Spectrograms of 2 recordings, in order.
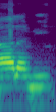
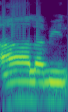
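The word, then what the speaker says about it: العالمين: এরকম বলে আলহামদুলিল্লাহ আলামিন আলামিন আসলে এরকম না হল আলামিন এজন্য আমাদের এখানে আইনকে আইন উচ্চারণ করতে হবে আলহামদুলিল্লাহি রাব্বিল আলামিন আর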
